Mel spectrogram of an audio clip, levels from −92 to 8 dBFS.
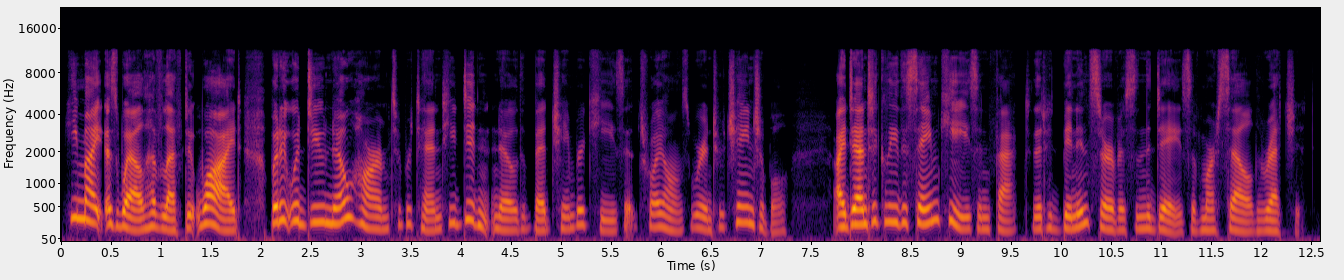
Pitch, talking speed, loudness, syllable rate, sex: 190 Hz, 210 wpm, -22 LUFS, 5.2 syllables/s, female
